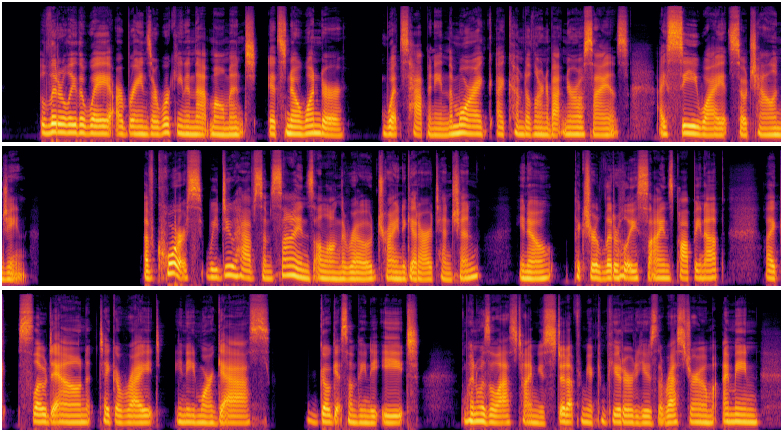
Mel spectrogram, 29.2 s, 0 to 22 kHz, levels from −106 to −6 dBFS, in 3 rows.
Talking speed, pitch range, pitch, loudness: 175 wpm, 150-170 Hz, 160 Hz, -21 LUFS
